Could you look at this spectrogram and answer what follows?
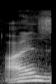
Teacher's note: baca panjang Aziz tu 2 harkat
